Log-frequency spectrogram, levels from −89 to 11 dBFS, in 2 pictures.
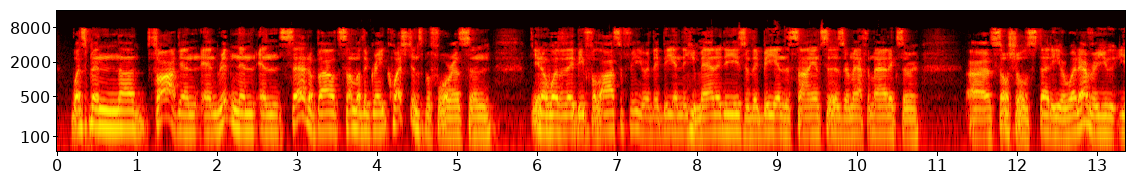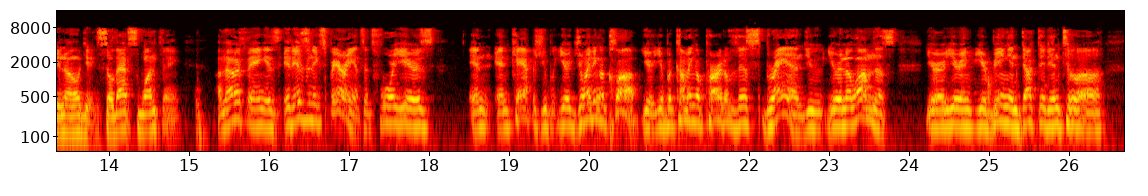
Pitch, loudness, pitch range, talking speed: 130 Hz, -22 LUFS, 115-150 Hz, 200 wpm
